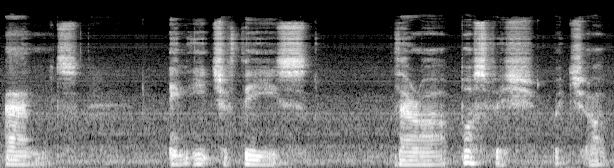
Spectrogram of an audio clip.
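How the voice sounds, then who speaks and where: A man giving softly spoken, gentle ASMR game commentary in an unhurried, hesitant way. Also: low-pitched, level tone, noisy background. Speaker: host of a cozy gaming channel.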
